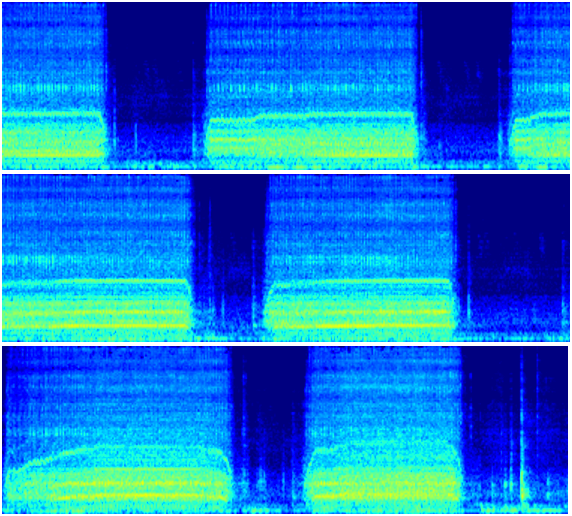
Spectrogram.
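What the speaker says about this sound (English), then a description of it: "if the machine is going to eat my fabric, it happens instantly, but we made it a little way" A needle felting machine stitches through fabric in five sustained motor-driven bursts, each a few seconds long with short silent gaps between. The runs are steady and fairly loud, with no talk.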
